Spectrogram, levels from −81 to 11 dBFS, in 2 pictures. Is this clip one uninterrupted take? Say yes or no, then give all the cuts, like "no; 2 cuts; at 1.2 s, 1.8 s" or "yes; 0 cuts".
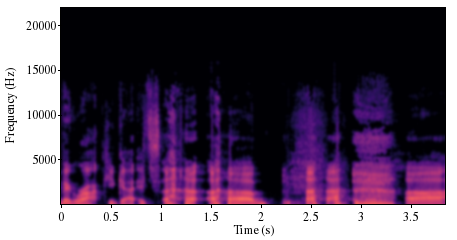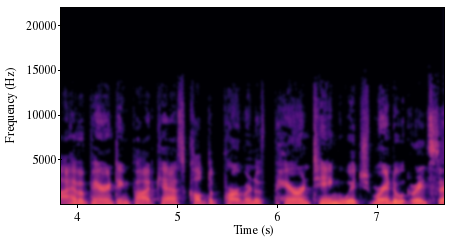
yes; 0 cuts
